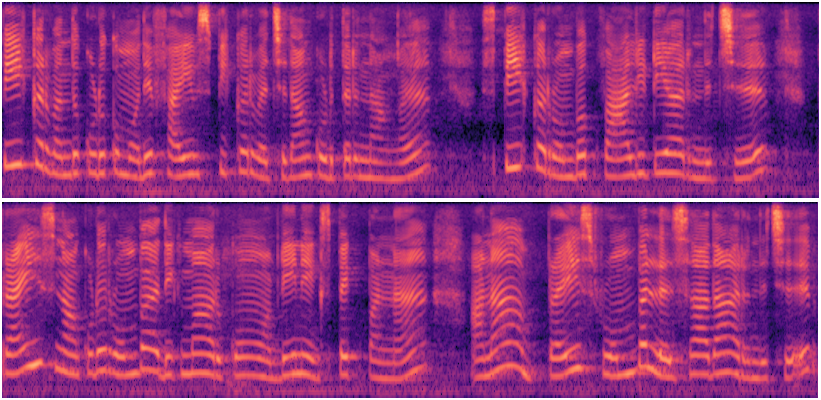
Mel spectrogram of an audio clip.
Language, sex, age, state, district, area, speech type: Tamil, female, 30-45, Tamil Nadu, Viluppuram, urban, spontaneous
